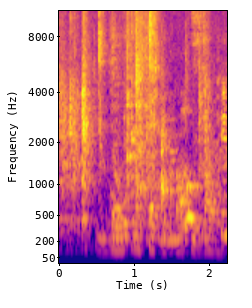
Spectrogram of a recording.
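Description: Quiet, indistinct voices over a soft rustling hiss.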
